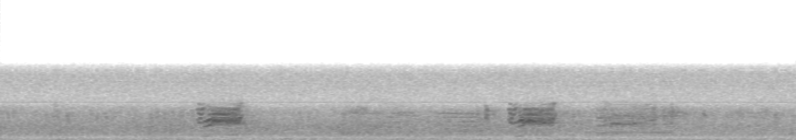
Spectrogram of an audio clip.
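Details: In central Illinois, USA, a squirrel sitting in its tree gives two brief, harsh, buzzy trilling bursts a couple of seconds apart, which the recordist believes are territorial calls, over steady background hiss.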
